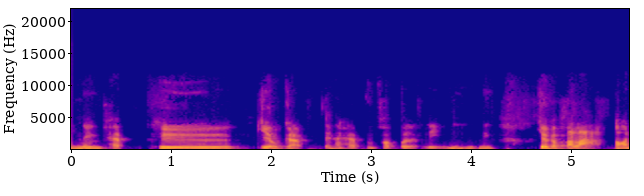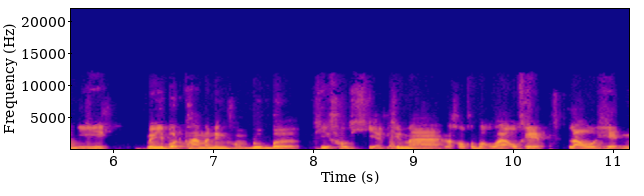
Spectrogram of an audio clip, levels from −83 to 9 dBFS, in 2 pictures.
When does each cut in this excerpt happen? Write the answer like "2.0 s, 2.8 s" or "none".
none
